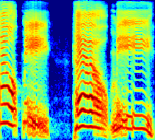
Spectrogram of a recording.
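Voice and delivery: very high, very slow, drawn-out pleading voice. Voicing a telepathic voice heard from the room: telepathic voice crying for help. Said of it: "another different voice coming from out of that room, but it's another telepathic voice".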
